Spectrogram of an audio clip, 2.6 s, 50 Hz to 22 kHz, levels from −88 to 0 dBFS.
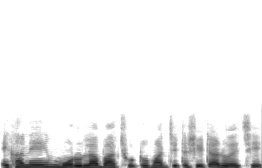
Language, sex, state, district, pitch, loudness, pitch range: Bengali, female, West Bengal, Kolkata, 210 Hz, -17 LUFS, 200-225 Hz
